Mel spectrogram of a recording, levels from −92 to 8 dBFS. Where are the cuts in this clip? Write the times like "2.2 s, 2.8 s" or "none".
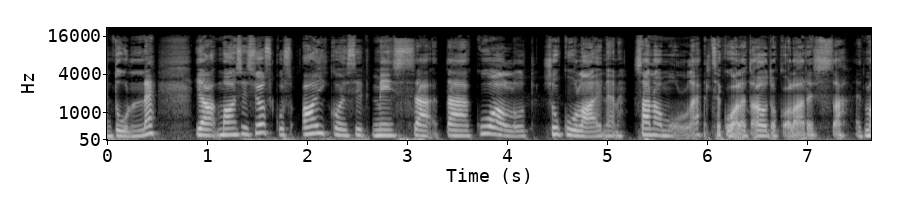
2.6 s, 6.0 s

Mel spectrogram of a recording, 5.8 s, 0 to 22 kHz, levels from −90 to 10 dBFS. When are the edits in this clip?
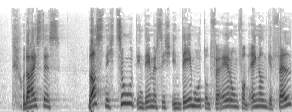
2.7 s

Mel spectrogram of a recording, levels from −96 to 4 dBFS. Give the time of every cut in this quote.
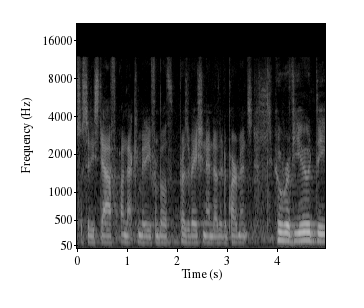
none

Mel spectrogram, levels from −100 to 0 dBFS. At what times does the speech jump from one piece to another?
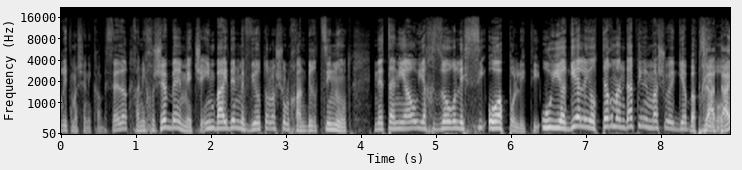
1.0 s

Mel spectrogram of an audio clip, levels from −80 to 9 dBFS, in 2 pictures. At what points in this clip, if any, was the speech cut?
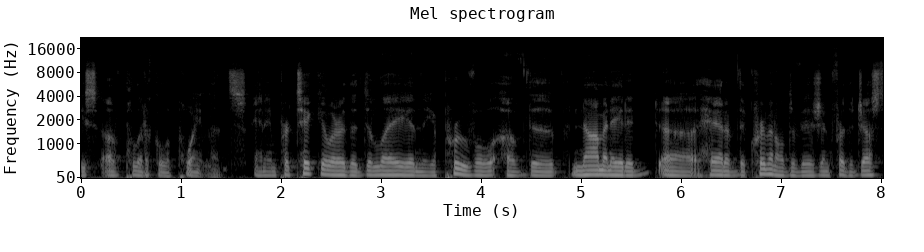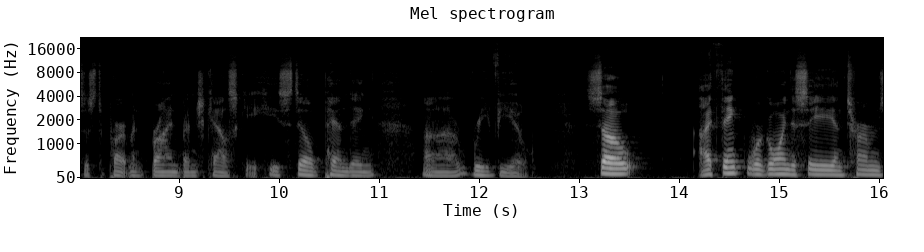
none

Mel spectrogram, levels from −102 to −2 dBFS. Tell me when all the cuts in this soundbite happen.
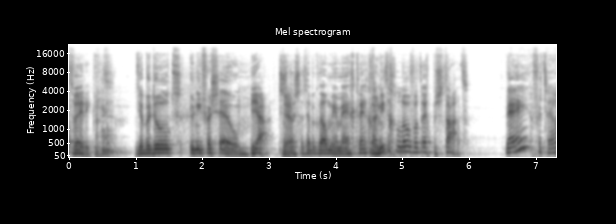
3.1 s, 4.5 s

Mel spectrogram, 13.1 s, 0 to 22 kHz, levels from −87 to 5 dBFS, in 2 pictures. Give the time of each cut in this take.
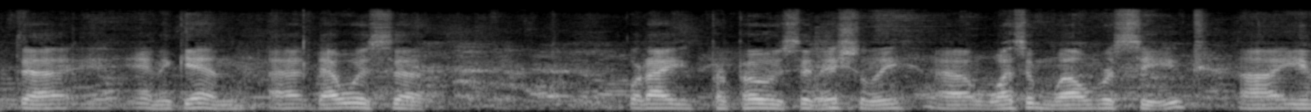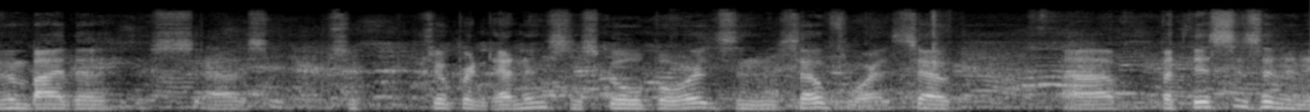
none

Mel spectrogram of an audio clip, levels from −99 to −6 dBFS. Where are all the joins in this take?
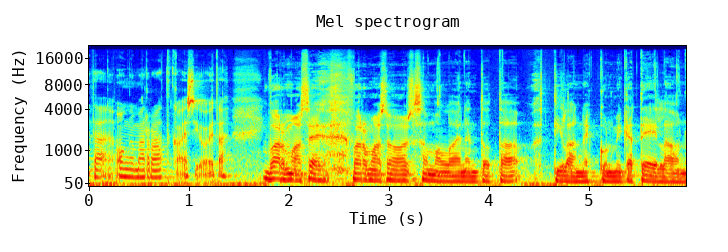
1.7 s, 3.2 s

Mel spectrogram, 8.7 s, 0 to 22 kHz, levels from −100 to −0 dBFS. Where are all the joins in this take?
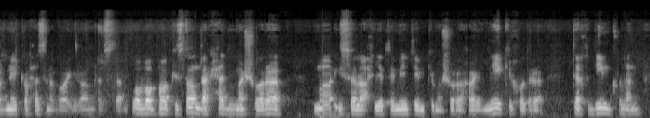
1.7 s

